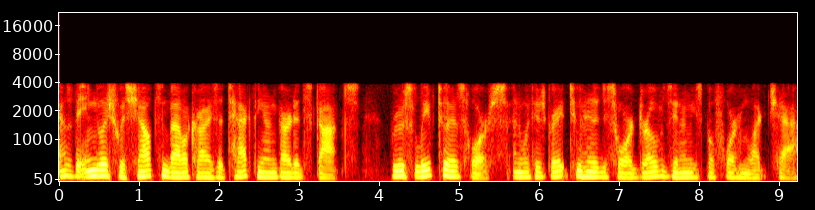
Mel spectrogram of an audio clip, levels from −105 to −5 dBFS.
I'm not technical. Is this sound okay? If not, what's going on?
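No. From start to finish the speech sounds muffled and plainly buzzy and robotic, like an old mobile phone call. That is the AMR narrowband mobile codec: it squeezes speech into very little data and discards everything above about 3.8 kHz.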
